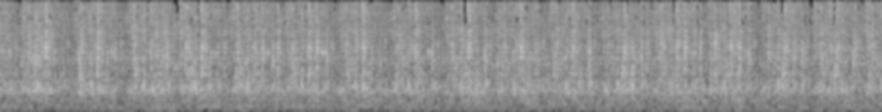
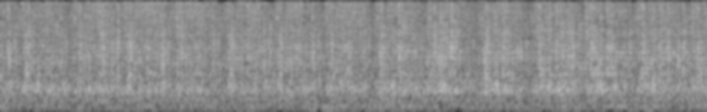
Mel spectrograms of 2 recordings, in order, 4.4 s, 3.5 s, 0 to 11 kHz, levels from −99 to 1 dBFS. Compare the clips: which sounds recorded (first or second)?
first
